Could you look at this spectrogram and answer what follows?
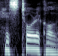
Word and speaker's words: historical: historical استرس رو دقت داشته باشید، حتما در قسمت ت استرسش رو بذارید.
